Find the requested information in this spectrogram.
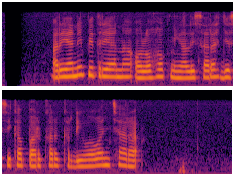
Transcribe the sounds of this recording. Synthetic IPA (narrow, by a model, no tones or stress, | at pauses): ʔaɾianipit̪ɾianaʔɔlɔɦɔk̚nialisaɾahd͡ʒasikaparkərkɨrdiwawaɲt͡ʃaɾa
